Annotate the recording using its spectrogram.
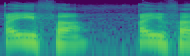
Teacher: ফা উপরে দাঁতের আগা নিচের ঠোঁটের পেট থেকে উচ্চারণ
